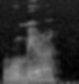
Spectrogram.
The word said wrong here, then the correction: Woomera: Hvordan udtales det? – Det hedder nu Woomera, ja.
